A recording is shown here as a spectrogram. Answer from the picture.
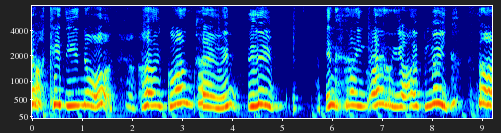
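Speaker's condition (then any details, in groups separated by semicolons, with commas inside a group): Cerebral palsy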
